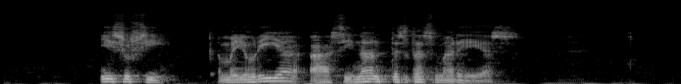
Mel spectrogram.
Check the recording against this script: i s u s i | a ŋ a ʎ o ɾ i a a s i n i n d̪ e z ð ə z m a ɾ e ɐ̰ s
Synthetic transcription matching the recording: i s u s i | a m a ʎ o ɾ i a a s i n a n t̪ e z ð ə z m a ɾ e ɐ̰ s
